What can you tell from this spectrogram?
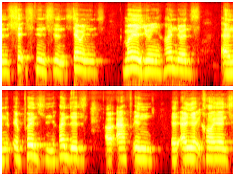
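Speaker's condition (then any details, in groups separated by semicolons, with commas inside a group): Cerebral palsy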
